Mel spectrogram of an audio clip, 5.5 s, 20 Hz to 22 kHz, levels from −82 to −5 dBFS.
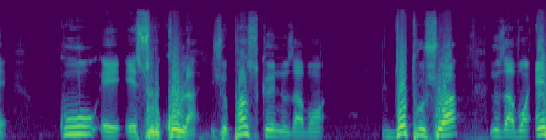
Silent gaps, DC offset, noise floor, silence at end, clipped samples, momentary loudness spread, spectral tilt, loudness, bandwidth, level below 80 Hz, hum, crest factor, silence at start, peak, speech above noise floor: none; under 0.1%; -71 dBFS; 0 s; under 0.1%; 11 LU; -4.5 dB/octave; -26 LUFS; 16 kHz; -56 dBFS; none; 14 dB; 0 s; -12 dBFS; 45 dB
